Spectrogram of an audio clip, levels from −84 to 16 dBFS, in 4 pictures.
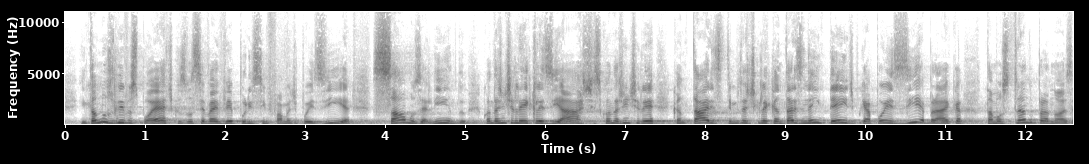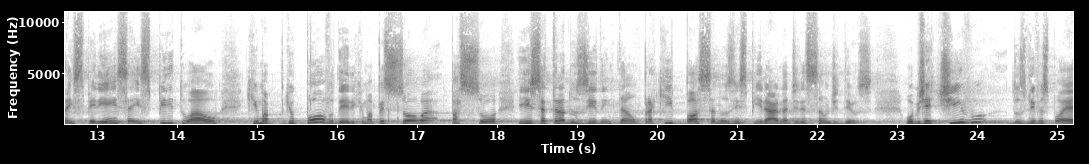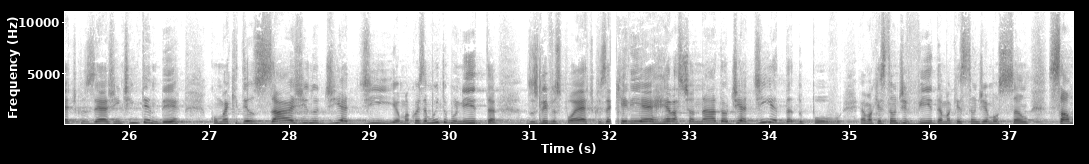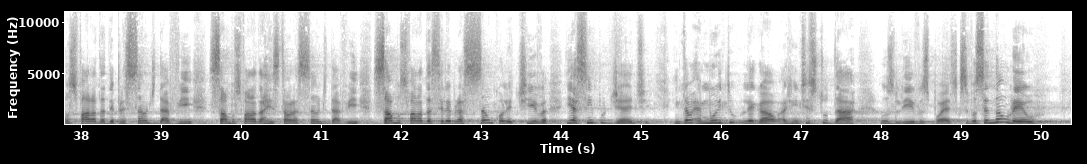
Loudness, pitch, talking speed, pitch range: -25 LUFS, 190 Hz, 180 wpm, 170-215 Hz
